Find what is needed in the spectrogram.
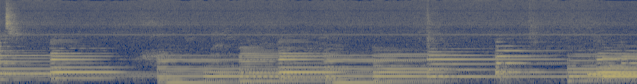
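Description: Piano playing a slow melody over held chords, with a short pause about a second in.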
